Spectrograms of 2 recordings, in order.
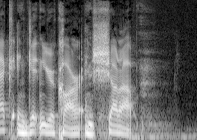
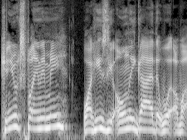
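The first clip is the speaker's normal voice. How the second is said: ordinary delivery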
